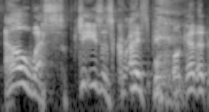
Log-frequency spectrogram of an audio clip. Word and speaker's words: Elwes: And maybe you bump into him in the street and he'll be like, oh, Cary Ewells. He'll be like, it's Elwes.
